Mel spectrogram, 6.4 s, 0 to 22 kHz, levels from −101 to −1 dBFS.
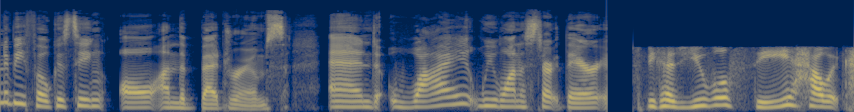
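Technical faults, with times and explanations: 4.55–6.41 s, input switched to a poorer device: Right after "want to start there" the audio drops out for about 0.2 s, then returns dull and boxy to the end, with nothing above 3.8 kHz, a level shift of about 5 dB and a new faint noise floor about 40 dB below the speech. The likely cause is the recording input changing mid-take to another microphone or a headset's narrowband call profile, whose limited bandwidth, different gain and own self-noise replace the original capture.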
